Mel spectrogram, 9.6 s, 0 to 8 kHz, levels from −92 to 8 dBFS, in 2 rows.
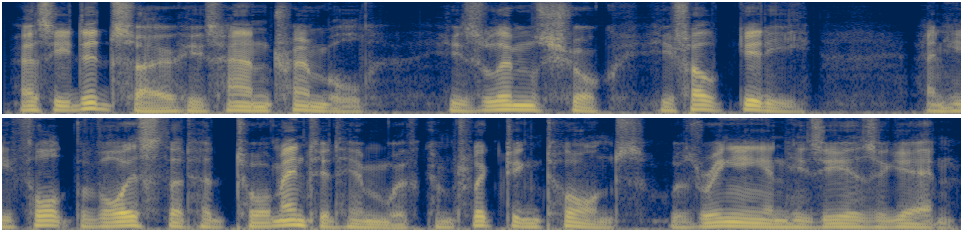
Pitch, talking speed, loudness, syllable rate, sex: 95 Hz, 195 wpm, -19 LUFS, 4.7 syllables/s, male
